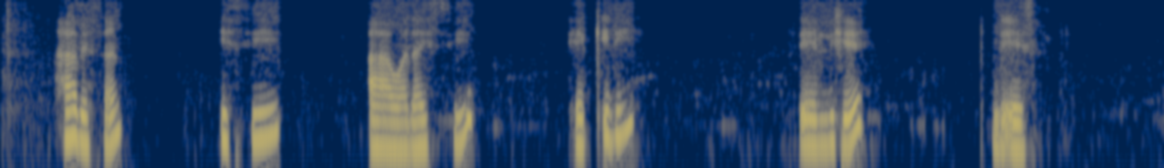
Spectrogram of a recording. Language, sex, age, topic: Gamo, female, 25-35, agriculture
